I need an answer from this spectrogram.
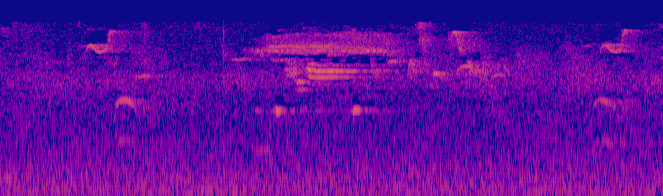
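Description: Faint birdsong: scattered short chirps, with a brief busier run of twittering about three seconds in, over a low steady hiss.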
